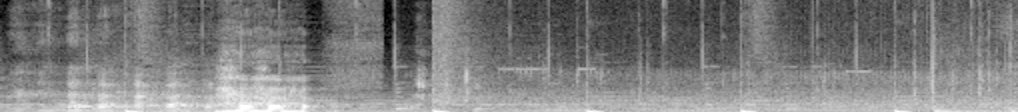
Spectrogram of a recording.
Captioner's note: cameraman and laughing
